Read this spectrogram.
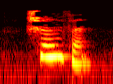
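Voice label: "身份", Mandarin Chinese; chinese flashcards; hsk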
